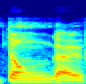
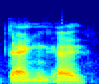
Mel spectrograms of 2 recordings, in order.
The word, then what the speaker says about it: Dango: Um, I used Do you know what people were calling him Dongo for a while and I called him Dongo, but you know, um, yeah, we call him Dango.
